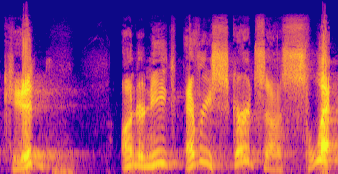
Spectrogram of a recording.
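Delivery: put-on loud gruff old-timer; hammed-up cranky old-timer. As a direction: lay down wisdom like a crusty old-timer. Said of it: "they'd say something like".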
